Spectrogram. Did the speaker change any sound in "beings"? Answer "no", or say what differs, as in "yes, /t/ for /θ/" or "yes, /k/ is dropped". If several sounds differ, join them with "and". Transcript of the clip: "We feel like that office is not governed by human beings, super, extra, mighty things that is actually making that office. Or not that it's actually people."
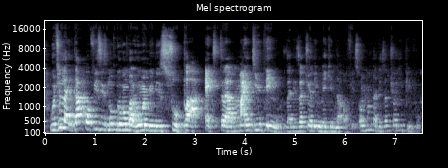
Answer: yes, /ŋ/ is dropped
